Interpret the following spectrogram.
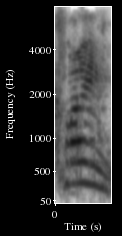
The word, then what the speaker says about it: climb: give me other examples craig of climbing i'd climb without the being the bee is silent silent be careful with the pronunciation yeah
